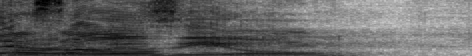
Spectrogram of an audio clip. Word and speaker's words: Carlisle: Carlisle.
